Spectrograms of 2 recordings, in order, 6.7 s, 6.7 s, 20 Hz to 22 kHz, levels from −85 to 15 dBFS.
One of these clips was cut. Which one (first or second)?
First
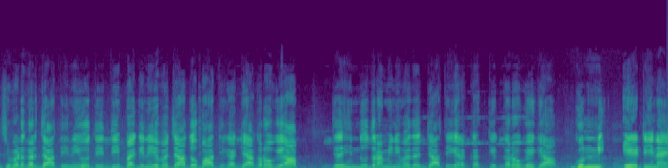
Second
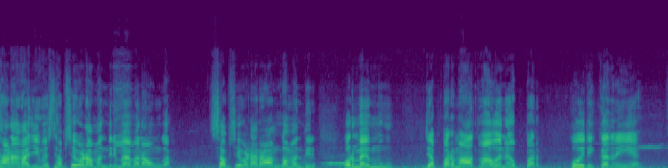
first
